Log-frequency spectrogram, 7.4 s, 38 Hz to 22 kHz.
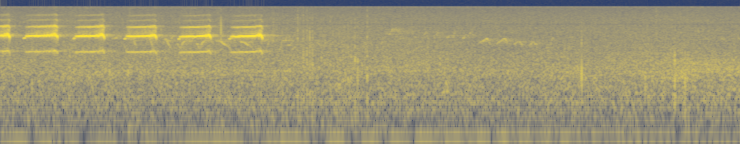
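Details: Orphaned young Merlin at Engerdal, 4 July 2011, begging for food: five quick, high, ringing squeals in under three seconds, then only faint background hiss and a distant soft chirp.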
